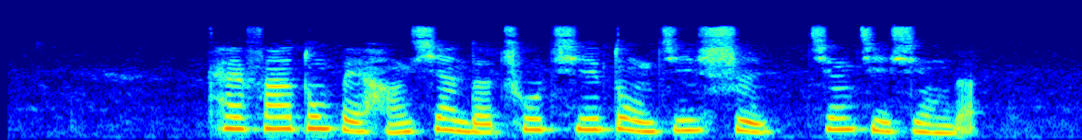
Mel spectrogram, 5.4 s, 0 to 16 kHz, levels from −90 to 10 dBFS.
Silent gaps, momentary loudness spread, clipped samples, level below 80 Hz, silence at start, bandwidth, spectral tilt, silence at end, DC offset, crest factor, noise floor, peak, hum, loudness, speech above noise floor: none; 6 LU; under 0.1%; -64 dBFS; 1.05 s; 8 kHz; -5 dB/octave; 0.55 s; under 0.1%; 14 dB; -63 dBFS; -8 dBFS; none; -22 LUFS; 42 dB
